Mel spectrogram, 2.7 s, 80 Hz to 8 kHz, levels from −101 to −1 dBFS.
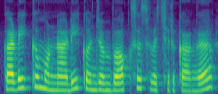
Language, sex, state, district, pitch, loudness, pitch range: Tamil, female, Tamil Nadu, Nilgiris, 240 Hz, -18 LUFS, 215-285 Hz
